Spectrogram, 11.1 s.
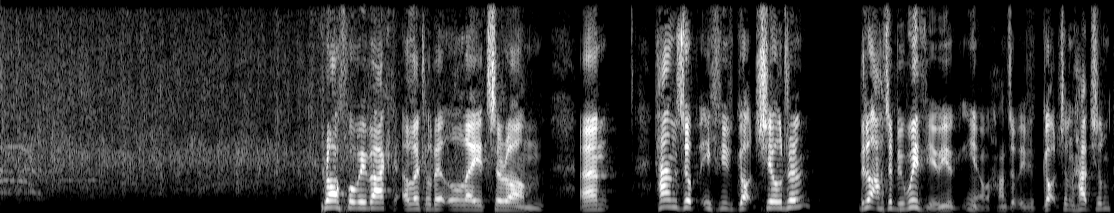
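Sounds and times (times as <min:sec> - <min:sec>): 
audience applause: 0:00.0 - 0:03.7
speech: 0:03.2 - 0:11.1.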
